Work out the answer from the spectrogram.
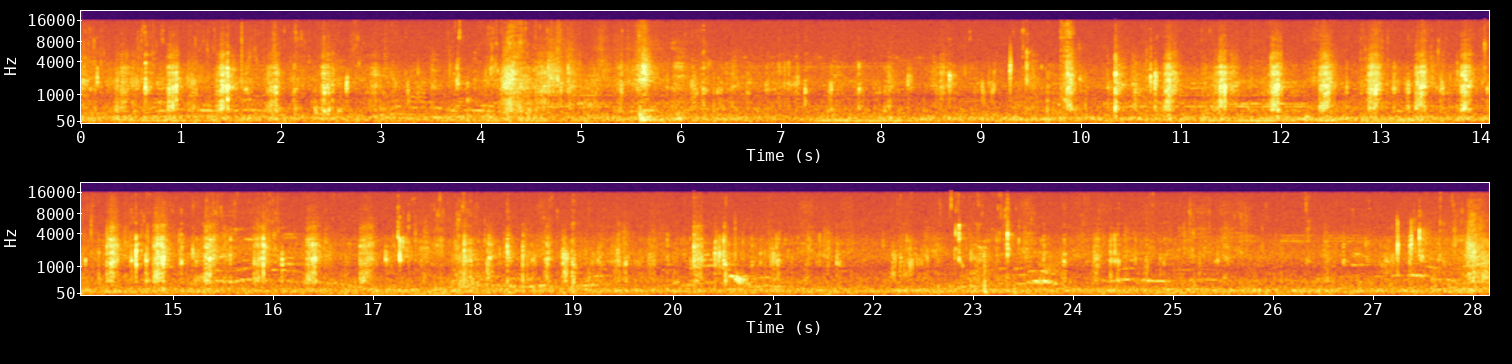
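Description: A person chewing mouthfuls of rice, dal and vegetables eaten by hand, heard as a quick run of small crunchy clicks. The clicks are densest through the middle and thin out later.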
